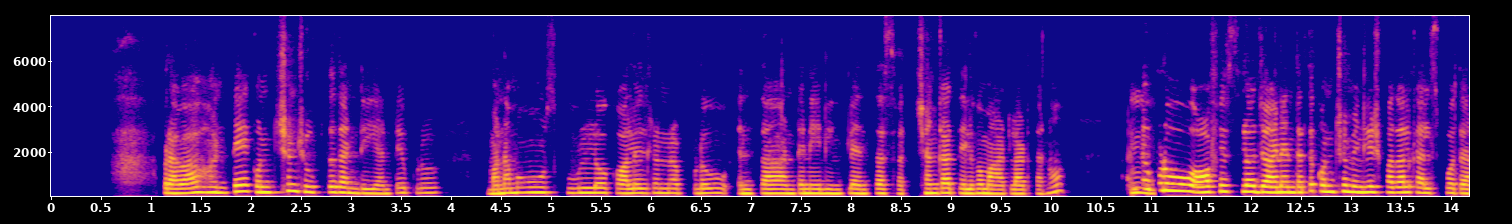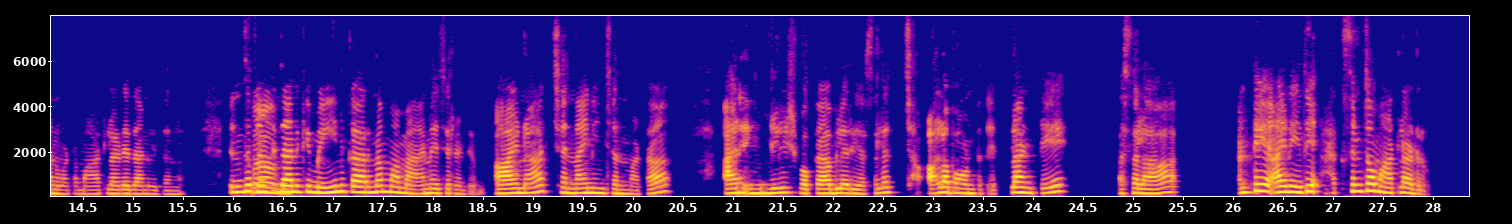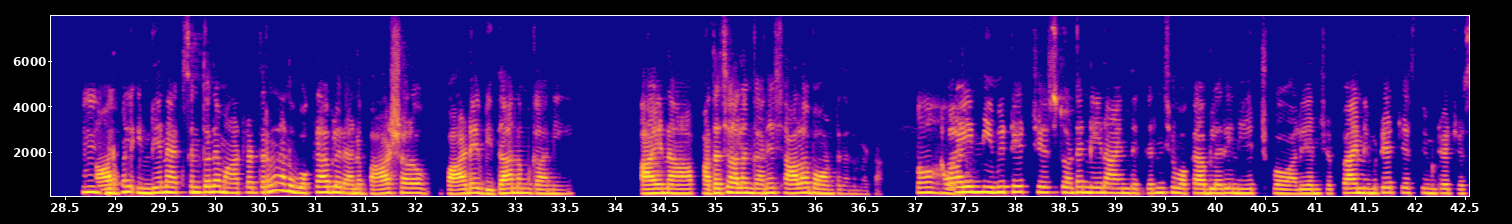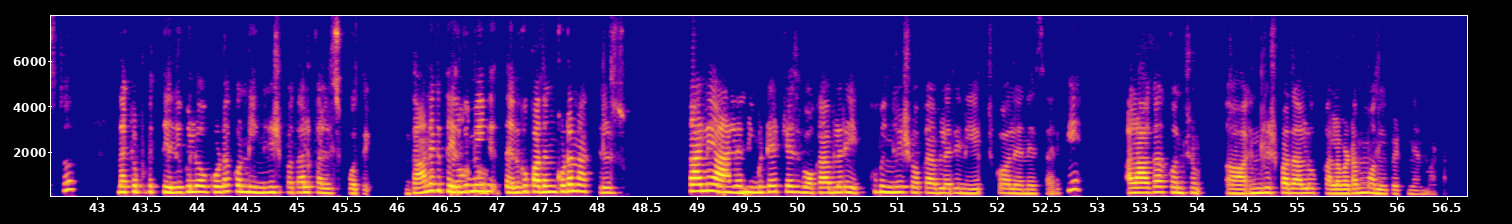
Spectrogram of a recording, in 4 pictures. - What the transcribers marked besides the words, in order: exhale; in English: "స్కూల్‌లో, కాలేజ్‌లో"; in English: "ఆఫీస్‌లో జాయిన్"; in English: "ఇంగ్లీష్"; in English: "మెయిన్"; in English: "మేనేజర్"; in English: "ఇంగ్లీష్ వొకబ్యూలరీ"; other background noise; other noise; stressed: "చాలా"; in English: "యాక్సెంట్‌తో"; in English: "నార్మల్ ఇండియన్ యాక్సెంట్‌తోనే"; in English: "వొకబ్యూలరీ"; in English: "ఇమిటేట్"; in English: "వొకబ్యూలరీ"; in English: "ఇమిటేట్"; in English: "ఇమిటేట్"; in English: "ఇంగ్లీష్"; in English: "ఇమిటేట్"; in English: "వొకబ్యూలరీ"; in English: "ఇంగ్లీష్ వొకబ్యూలరీ"; in English: "ఇంగ్లీష్"
- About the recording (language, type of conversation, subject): Telugu, podcast, మీ భాష మీ గుర్తింపుపై ఎంత ప్రభావం చూపుతోంది?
